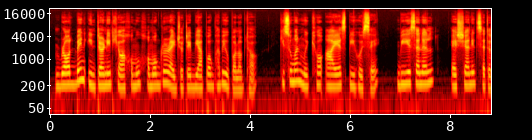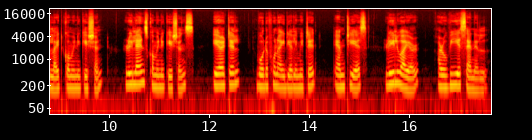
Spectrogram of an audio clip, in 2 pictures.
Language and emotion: Assamese, neutral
